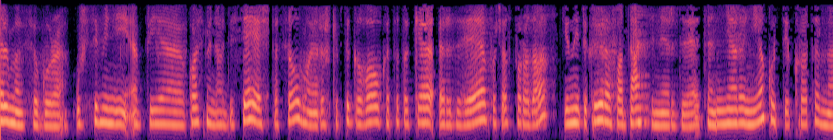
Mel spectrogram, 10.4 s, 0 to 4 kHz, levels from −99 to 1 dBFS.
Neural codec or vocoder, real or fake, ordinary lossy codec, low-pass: none; real; AAC, 16 kbps; 3.6 kHz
